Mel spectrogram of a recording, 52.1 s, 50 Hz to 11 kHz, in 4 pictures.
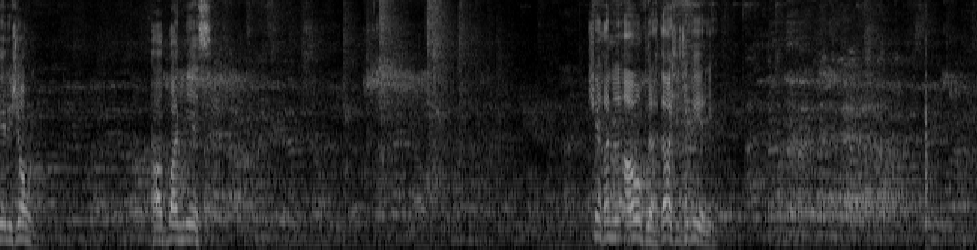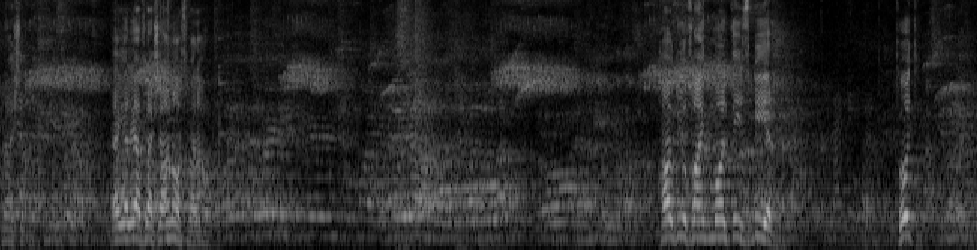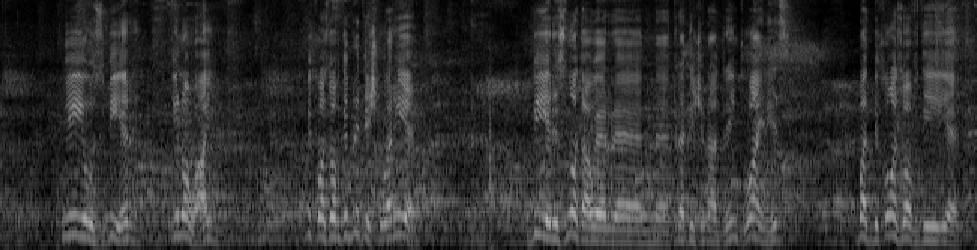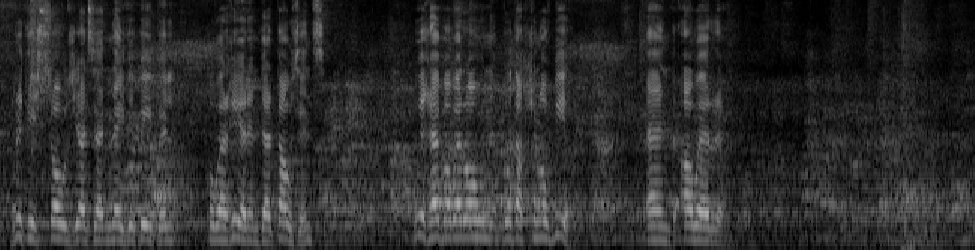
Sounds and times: bird in a cage tweeting 12.4 - 15.4
bird in a cage tweeting 16.8 - 18.3
bird in a cage tweeting 19.6 - 20.6
bird in a cage tweeting 21.6 - 23.1

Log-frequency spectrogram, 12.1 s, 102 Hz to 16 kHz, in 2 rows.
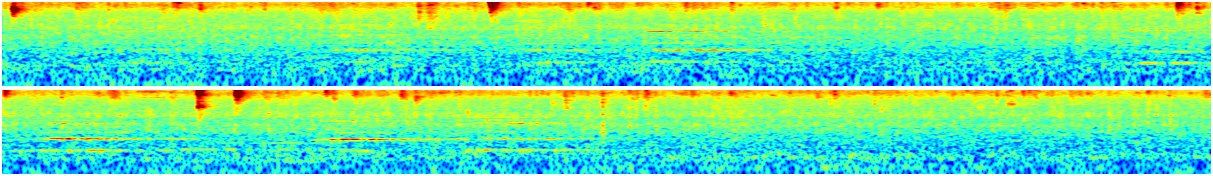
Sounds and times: rain on a plastic roof 0.0 - 12.0

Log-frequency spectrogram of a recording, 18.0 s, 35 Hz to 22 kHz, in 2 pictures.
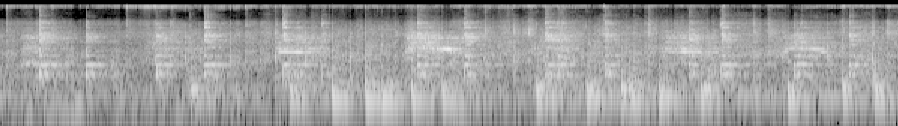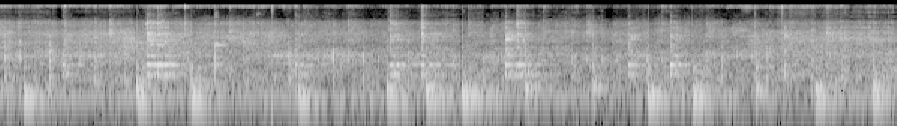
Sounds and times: noise perfomance 0.0 - 17.9

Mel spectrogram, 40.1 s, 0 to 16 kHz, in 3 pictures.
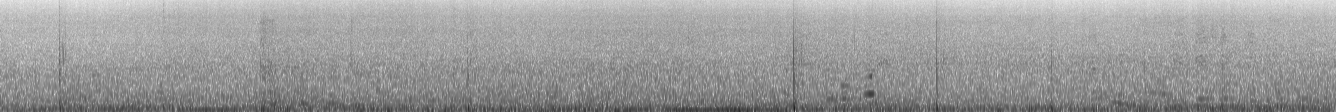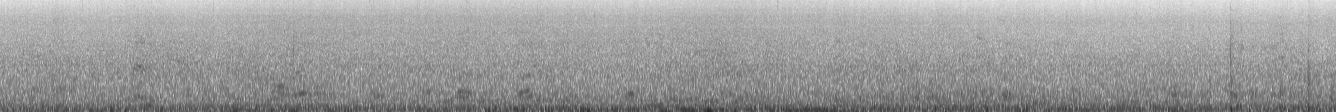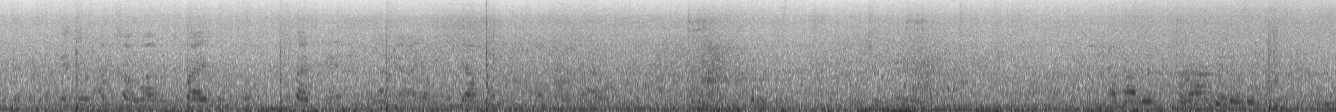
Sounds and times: Playing basketball sound 0.1 - 17.8
Playing basketball sound 22.6 - 35.2
Playing basketball sound 35.8 - 40.0

